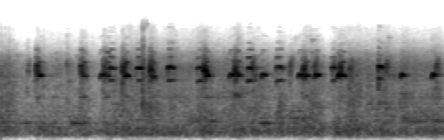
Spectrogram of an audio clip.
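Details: White-headed munia lure call: a rapid stream of short, high, thin chirps and tweets, several per second, at times overlapping as if from more than one bird, over light background hiss.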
